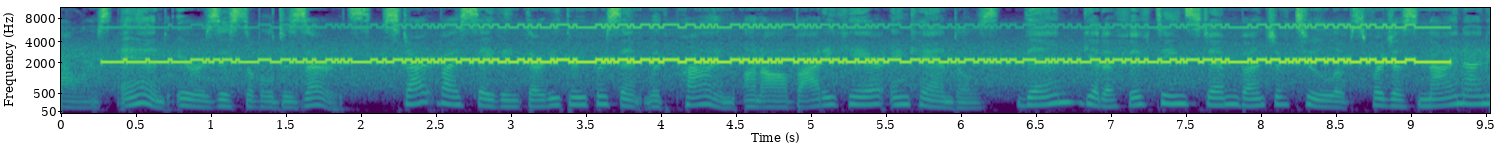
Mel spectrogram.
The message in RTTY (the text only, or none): OH4P DE LU3RH TNX FER QSO CARLOS, 73 AND GL.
